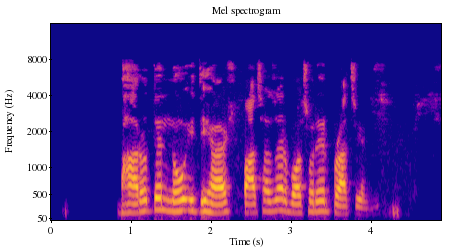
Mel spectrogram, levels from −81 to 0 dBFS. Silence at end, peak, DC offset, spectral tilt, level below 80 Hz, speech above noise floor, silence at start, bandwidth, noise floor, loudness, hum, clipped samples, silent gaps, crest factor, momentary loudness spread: 0.95 s; -2 dBFS; under 0.1%; -5 dB/octave; -62 dBFS; 71 dB; 0.9 s; 8 kHz; -86 dBFS; -16 LUFS; none; under 0.1%; none; 16 dB; 7 LU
